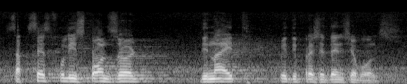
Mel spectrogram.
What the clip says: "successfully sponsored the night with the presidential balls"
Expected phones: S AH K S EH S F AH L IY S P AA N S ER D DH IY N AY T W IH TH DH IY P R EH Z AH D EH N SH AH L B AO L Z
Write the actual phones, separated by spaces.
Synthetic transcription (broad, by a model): S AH K S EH S F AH L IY S P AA N S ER D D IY N AY T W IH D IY P R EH S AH D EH N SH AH L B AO L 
